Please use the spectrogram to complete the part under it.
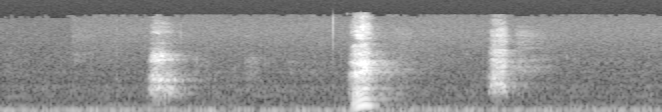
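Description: A young man speaks with surprise, close by.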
